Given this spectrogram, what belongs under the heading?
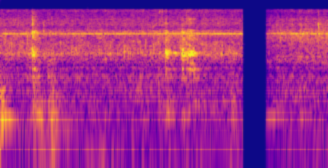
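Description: Pieces of roast frying in a pan at home, a steady moderate sizzle with a few light stirring scrapes and a brief dropout near the end.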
